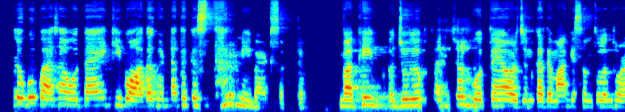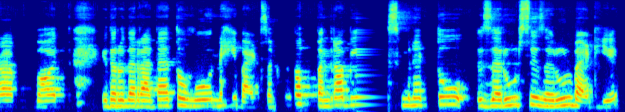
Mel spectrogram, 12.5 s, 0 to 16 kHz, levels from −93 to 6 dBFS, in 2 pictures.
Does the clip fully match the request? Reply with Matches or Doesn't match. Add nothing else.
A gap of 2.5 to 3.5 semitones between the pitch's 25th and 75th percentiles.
Matches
